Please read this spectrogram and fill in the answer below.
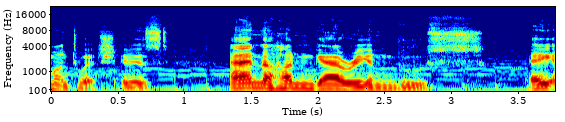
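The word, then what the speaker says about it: AnHungarianGoose: It is an Hungarian goose. A N Hu N G A R I A N. G O O S E. And the G is pronounced like a normal G.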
